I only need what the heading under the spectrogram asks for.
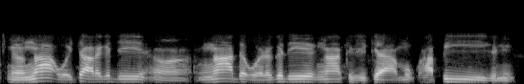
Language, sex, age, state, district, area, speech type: Manipuri, male, 30-45, Manipur, Kangpokpi, urban, conversation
